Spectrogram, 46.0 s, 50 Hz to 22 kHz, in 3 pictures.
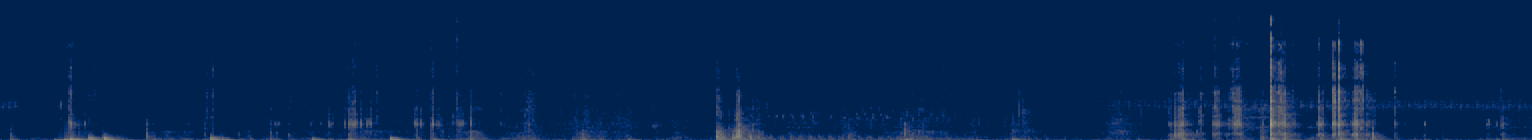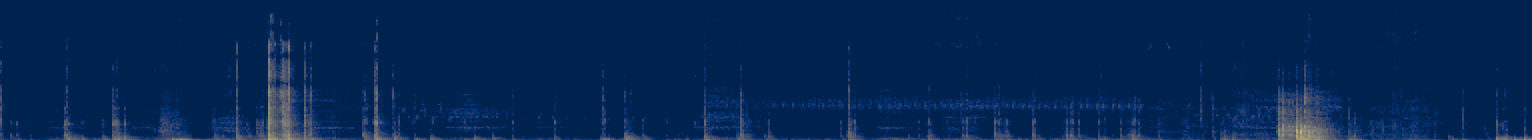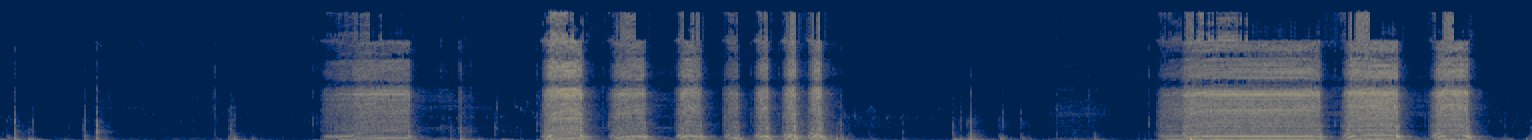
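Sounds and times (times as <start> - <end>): power drill driving screws: 33.9 - 35.0, 36.0 - 39.1, 42.2 - 45.5.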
